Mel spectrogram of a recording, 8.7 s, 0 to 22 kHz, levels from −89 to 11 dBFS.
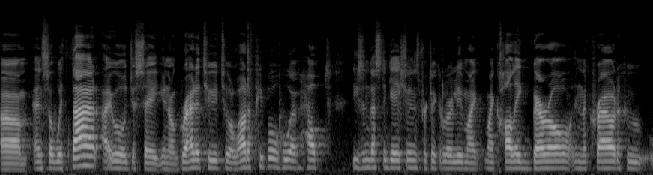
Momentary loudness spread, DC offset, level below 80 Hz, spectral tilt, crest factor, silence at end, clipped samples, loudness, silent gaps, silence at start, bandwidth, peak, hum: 12 LU; under 0.1%; -82 dBFS; -4.5 dB/octave; 22 dB; 0 s; under 0.1%; -30 LUFS; none; 0 s; 12.5 kHz; -8 dBFS; none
